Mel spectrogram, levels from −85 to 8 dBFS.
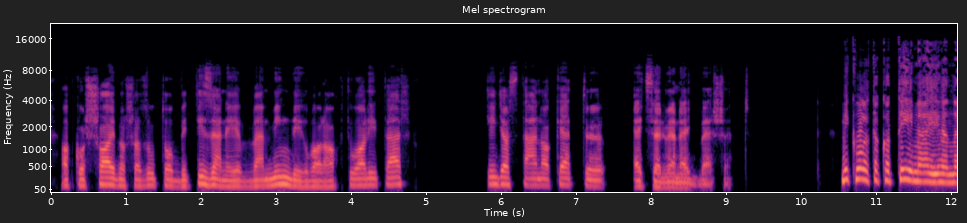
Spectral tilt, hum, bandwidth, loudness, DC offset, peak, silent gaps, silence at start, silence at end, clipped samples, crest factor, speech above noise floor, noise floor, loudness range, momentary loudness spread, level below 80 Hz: -5.5 dB/octave; none; 15.5 kHz; -23 LUFS; under 0.1%; -8 dBFS; 5.42-5.46 s, 7.02-7.06 s, 7.45-7.75 s; 0.15 s; 0 s; under 0.1%; 16 dB; over 68 dB; under -90 dBFS; 4 LU; 11 LU; -52 dBFS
